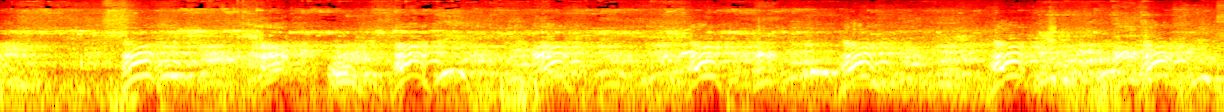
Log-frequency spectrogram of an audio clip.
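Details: Aggressive giant Kangal dogs barking at one another, a steady stream of deep, rough barks from more than one dog, roughly two or three a second, with brief quieter gaps.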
